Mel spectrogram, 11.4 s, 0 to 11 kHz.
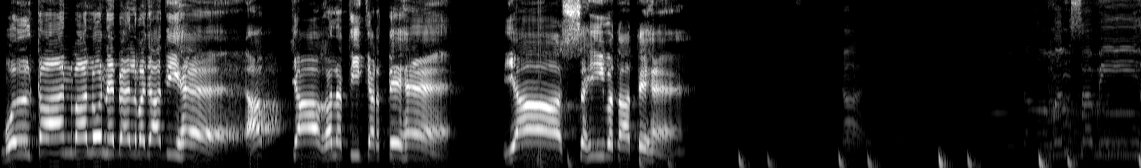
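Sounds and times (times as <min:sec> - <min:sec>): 
speech: 0:00.1 - 0:06.9
deep heartbeat sound effect for suspense in a quiz contest: 0:05.4 - 0:06.8, 0:07.4 - 0:07.8, 0:08.4 - 0:08.8, 0:09.4 - 0:09.8, 0:10.4 - 0:10.8.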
